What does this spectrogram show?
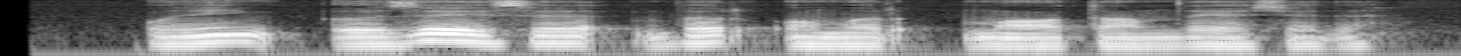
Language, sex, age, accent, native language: Uzbek, male, 25-34, Namangan, Uzbek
